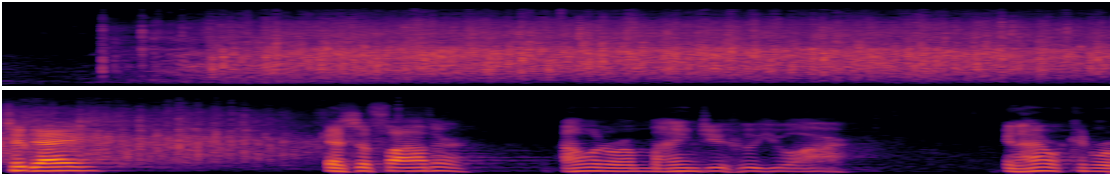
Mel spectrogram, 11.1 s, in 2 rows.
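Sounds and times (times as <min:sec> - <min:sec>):
audience applause: 0:00.5 - 0:07.5
speech: 0:05.6 - 0:06.1, 0:07.2 - 0:09.8, 0:10.6 - 0:11.0.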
